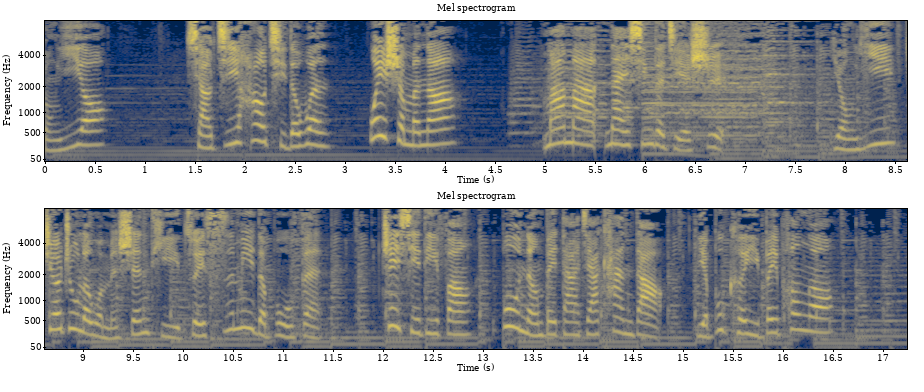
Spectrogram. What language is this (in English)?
Chinese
